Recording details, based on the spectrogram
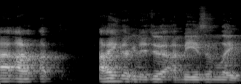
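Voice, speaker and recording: An animated man with a Scottish accent and a bright, sharp tone, plus audible room echo. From Scotland. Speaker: quiz host. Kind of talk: live online quiz hosting. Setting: live stream from home.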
